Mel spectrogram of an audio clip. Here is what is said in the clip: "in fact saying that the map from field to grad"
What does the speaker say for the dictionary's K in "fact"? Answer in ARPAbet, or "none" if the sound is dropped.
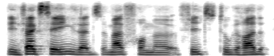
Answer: K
